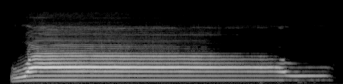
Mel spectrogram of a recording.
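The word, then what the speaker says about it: و: ওয়াও অক্ষরটা, এই যে দুই ঠোঁট, দুই ঠোঁট গোল করিয়া তিন আলিফটা নিয়ে উচ্চারণ করতে হয়, ঠিক আছে?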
